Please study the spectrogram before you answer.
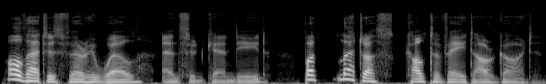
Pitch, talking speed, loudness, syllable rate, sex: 115 Hz, 145 wpm, -21 LUFS, 4.7 syllables/s, male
